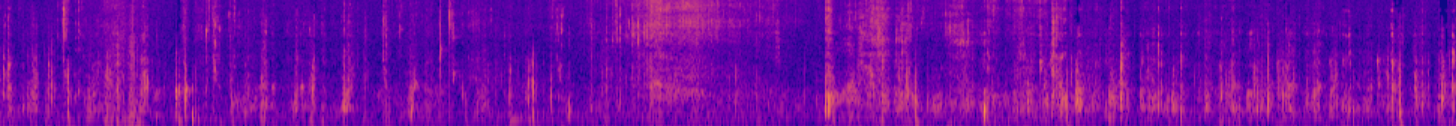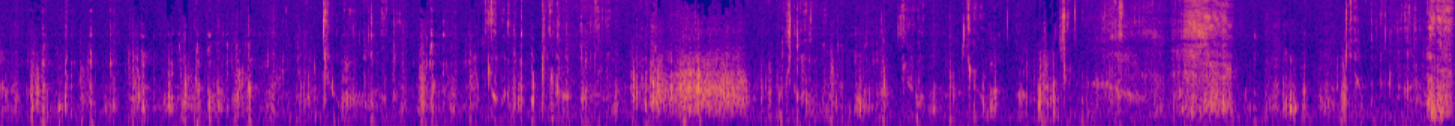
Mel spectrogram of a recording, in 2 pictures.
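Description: Deep-fried cheese balls with a creamy sauce being bitten and chewed: a dense run of crisp crunching and crackling in the mouth, with a few louder, hissier stretches.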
